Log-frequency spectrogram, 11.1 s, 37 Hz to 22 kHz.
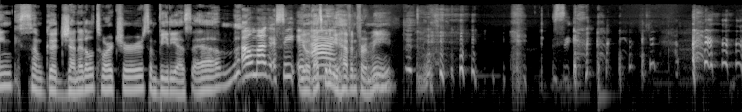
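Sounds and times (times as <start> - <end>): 
speech: 0.0 - 6.7
laughter: 4.6 - 5.3, 10.6 - 11.1
person in a coughing fit: 7.7 - 11.1.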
